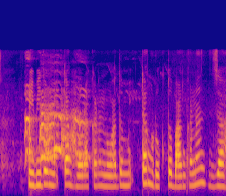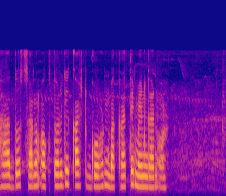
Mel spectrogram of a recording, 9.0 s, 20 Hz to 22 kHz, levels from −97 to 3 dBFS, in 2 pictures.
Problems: none marked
